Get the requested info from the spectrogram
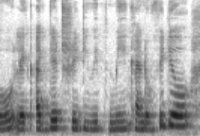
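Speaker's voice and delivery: usual speaking voice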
